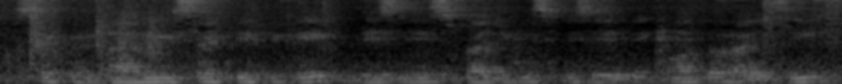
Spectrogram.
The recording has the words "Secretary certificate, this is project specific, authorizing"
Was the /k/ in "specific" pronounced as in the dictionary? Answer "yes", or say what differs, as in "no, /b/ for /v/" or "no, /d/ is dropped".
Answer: no, /k/ is dropped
